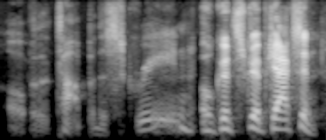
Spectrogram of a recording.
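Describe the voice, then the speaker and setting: Excitable man calling basketball, wildly varied pitch. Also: brisk, creaky, husky, no echo, studio quality. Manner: excitable, whooping and swearing, partisan. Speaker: play-by-play commentator and host. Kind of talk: informal fan live basketball commentary.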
